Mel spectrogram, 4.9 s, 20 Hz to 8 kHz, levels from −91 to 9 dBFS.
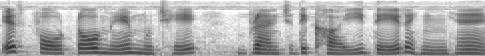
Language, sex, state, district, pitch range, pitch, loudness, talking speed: Hindi, female, Madhya Pradesh, Umaria, 185-215 Hz, 195 Hz, -22 LUFS, 110 wpm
